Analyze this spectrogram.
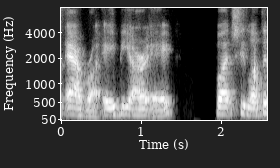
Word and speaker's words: Abra: And so while she was reading the book, she used to always pronounce the character's name, Aubra, but I think technically it was Abra, A-B-R-A, but she loved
